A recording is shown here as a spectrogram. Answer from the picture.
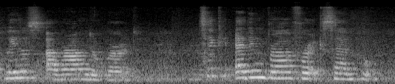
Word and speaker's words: Edinburgh: Take Edinburgh for example. You hear people say Edinburgh, but it should be Edinburgh.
